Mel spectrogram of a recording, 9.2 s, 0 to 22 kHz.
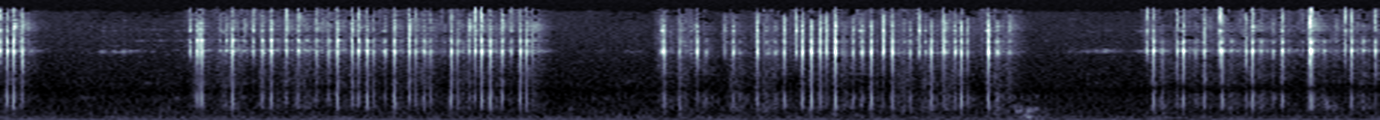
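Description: Long nails tap quickly on a tall, hollow, clear glass olive oil bottle with a pour spout. The taps come in three bursts separated by short pauses, each one a bright, dry click with a faint glassy ring near 3.6 kHz that dies away almost instantly.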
